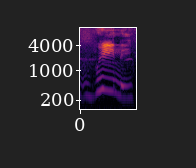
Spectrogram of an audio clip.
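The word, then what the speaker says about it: Weoley: find a whirly Castle it's spelled Wei but you say wheie castle okay the first castle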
